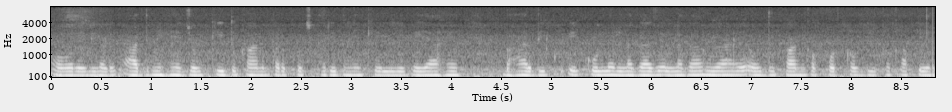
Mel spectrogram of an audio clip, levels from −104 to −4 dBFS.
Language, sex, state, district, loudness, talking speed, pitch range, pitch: Hindi, male, Rajasthan, Bikaner, -16 LUFS, 195 wpm, 150-155 Hz, 150 Hz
